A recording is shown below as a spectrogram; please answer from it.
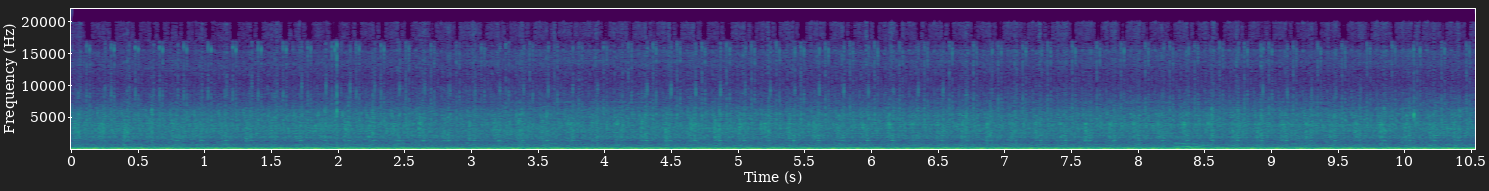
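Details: Holden VE SSV V8 idling with a deep uneven lope and a light ticking on top; check engine light came on suddenly on the freeway with a misfire, and a bent pushrod was found on cylinder 7.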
